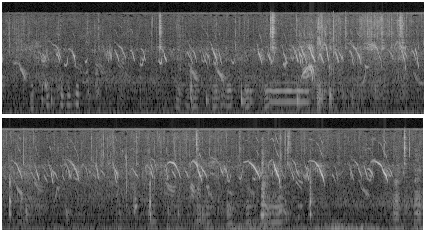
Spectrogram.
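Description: Bantam chicks peeping nonstop, a stream of short, high, falling peeps several times a second, with the mother hen clucking now and then.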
